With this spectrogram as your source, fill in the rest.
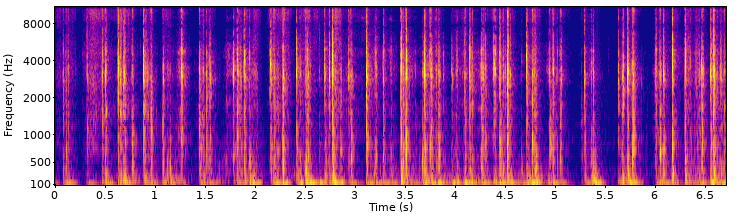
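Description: Fingertips of both hands type quickly on a black plastic HP desktop keyboard, producing a dense run of short, dry key clicks with brief pauses between bursts. The clicks are bright, centred around 3.4 kHz, with a soft low thud under each press and almost no ring after each tap.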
